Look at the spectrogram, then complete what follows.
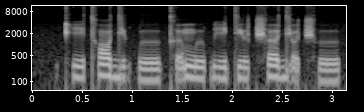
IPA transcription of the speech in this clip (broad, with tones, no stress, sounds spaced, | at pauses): kʰ i˧ tʰ ɔ˥ dʲ ɯ˧ k͡p ɯː˩ kʰ ə̰˥ m ɯ˧ ɓ i˧ tʲ ɯ˧ t͡ʃʰ əː˥ dʲ ɔ̰˥ t͡ʃʰ ɯ˩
